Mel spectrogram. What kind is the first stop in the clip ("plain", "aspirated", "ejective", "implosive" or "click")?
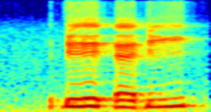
implosive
